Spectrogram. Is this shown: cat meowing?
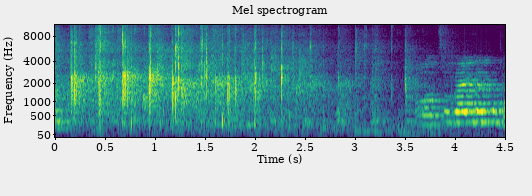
no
